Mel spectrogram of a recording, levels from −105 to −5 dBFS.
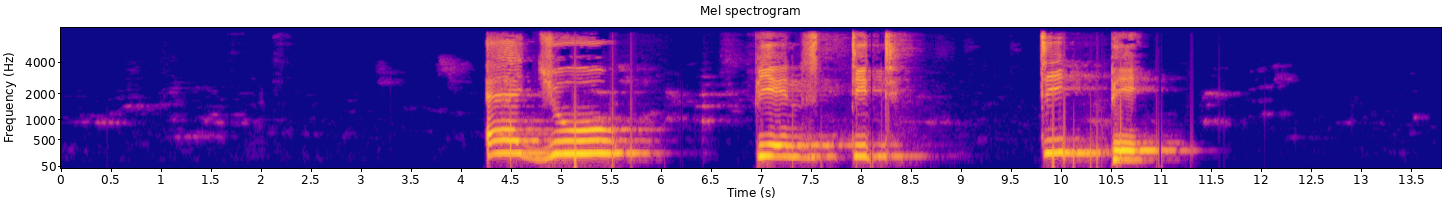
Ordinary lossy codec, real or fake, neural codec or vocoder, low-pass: AAC, 48 kbps; real; none; 7.2 kHz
